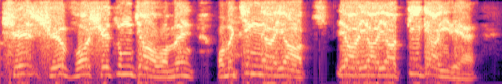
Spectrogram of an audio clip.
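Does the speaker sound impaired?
No.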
